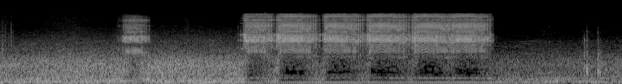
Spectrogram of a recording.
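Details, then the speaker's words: Wltoys 284010 1:28 4WD RC rally car, 180 brushed motor: shrill motor whine with harsh rhythmic grinding chatter under throttle, caused by a tiny brass piece broken off the motor pinion gear lodged in the reduction gear; test cut short. "There's a tiny little piece of brass broken off the motor pinion gear, and it's lodged itself in the reduction gear, and now pretty much makes this noise."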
